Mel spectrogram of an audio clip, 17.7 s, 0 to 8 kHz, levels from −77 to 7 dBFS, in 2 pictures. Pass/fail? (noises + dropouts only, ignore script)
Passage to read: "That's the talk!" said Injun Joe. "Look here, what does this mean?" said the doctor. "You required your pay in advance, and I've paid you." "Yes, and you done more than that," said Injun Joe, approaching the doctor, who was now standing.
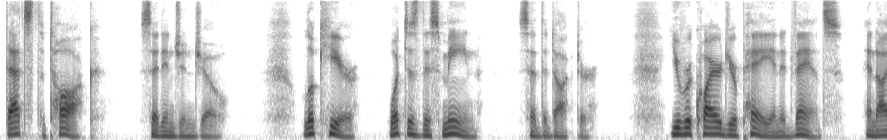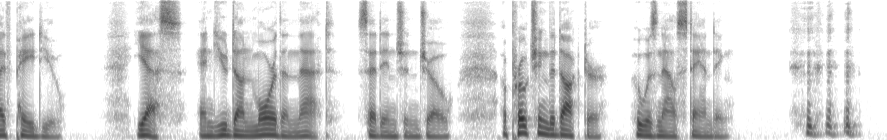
fail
